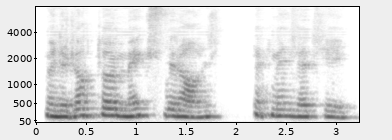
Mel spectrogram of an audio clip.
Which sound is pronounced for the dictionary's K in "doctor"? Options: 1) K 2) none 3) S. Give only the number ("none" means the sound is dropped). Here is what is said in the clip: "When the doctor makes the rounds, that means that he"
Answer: 1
